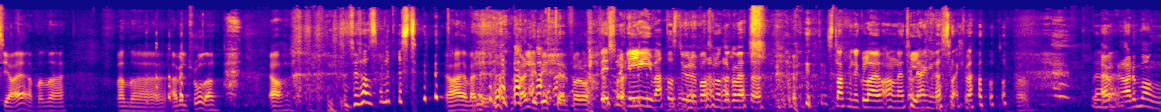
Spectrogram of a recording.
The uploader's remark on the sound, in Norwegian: Podcasten er spilt inn live på studentsamfunnet Driv i Tromsø med publikum i salen.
